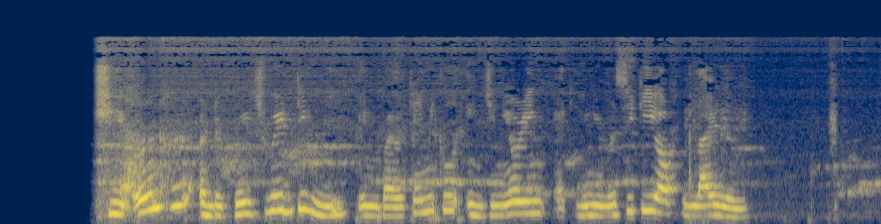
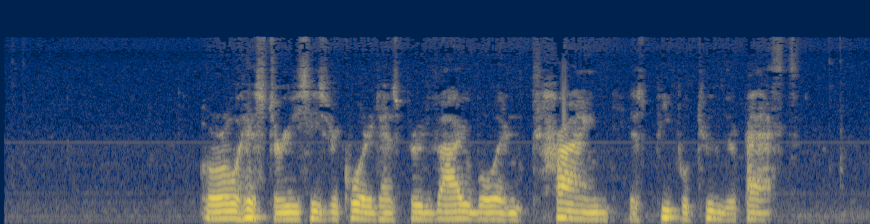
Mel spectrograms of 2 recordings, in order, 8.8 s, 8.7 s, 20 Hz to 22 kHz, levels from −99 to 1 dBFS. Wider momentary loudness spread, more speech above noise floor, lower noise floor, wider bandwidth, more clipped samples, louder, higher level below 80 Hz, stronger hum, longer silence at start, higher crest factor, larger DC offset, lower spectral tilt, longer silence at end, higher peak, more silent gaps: about the same, 9 LU vs 9 LU; about the same, 42 dB vs 39 dB; about the same, -57 dBFS vs -57 dBFS; about the same, 11.5 kHz vs 11.5 kHz; neither; first, -15 LUFS vs -18 LUFS; about the same, -54 dBFS vs -52 dBFS; neither; second, 0.95 s vs 2 s; about the same, 16 dB vs 18 dB; neither; second, -6.5 dB/octave vs -8.5 dB/octave; second, 0 s vs 1 s; about the same, 0 dBFS vs 0 dBFS; neither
